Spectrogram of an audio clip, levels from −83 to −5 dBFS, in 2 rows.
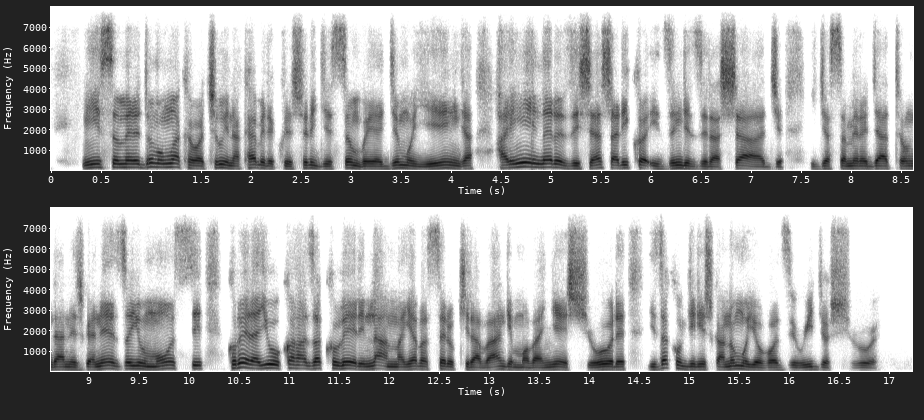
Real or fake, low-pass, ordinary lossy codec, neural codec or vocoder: fake; 7.2 kHz; Opus, 32 kbps; codec, 24 kHz, 0.9 kbps, WavTokenizer, large speech release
